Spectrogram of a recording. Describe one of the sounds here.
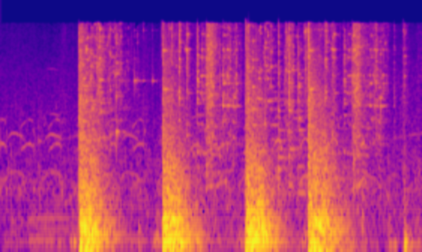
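A heavy sledgehammer strikes with loud, echoing thuds.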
